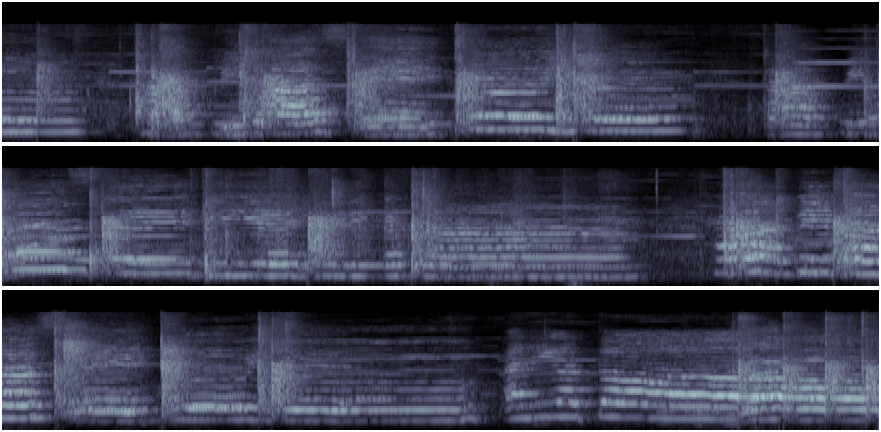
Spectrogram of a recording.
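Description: A small group of voices singing a birthday song together, with hands clapping along to it.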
